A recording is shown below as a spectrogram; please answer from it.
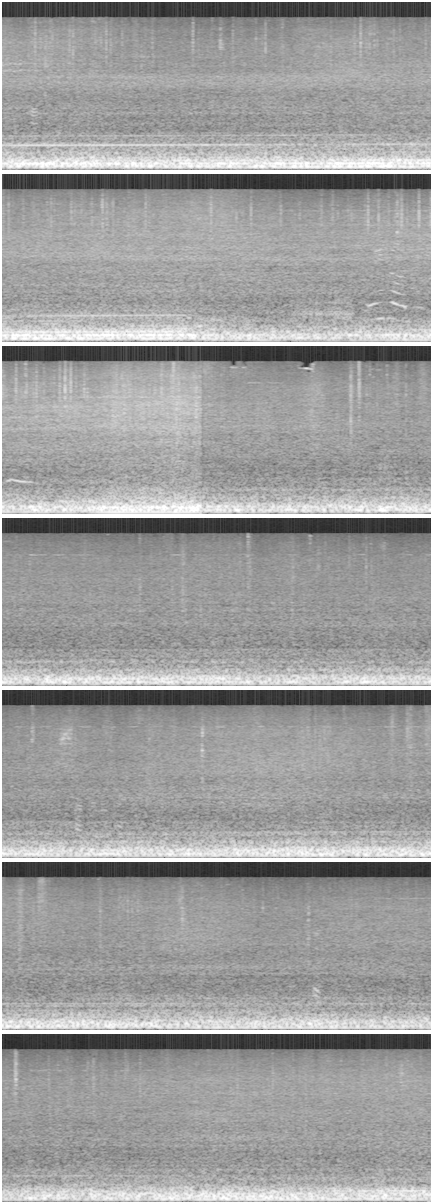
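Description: Cabin noise inside a moving Toyota van: a steady low engine and road rumble. A steady whine stops about six seconds in, and there is a brief louder rush about ten seconds in.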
